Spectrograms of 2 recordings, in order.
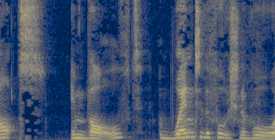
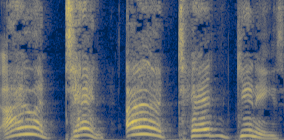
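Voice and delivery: put-on very loud, shrill, very high drunken yell; 10 semitones higher, 8 dB louder than usual. May, drunk, demands more money after a price is agreed, acting out drunken shouting. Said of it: "May starts shouting drunkenly".

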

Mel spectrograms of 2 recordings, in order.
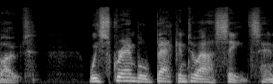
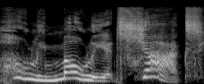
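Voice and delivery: shrill, very high, long-stretched, drawn-out yell; 9 semitones higher, 4 dB louder than usual. Dan, on a boat with the narrator, as fins burst through the waves; yelling. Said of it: "yelled Dan".

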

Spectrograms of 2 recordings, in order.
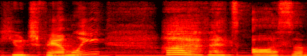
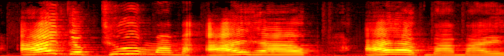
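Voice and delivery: put-on babyish voice, higher and louder; 3 semitones higher, 8 dB louder than usual. Offering to help look for lost money: baby talk. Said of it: "You're talking baby talk".

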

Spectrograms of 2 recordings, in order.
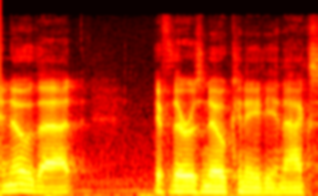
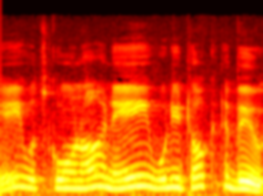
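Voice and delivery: cliché Canadian accent; 9 semitones higher than usual. Speaker contrasting real Canadian speech with the stereotype: stereotypical Canadian accent. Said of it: "the stereotypical like".

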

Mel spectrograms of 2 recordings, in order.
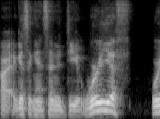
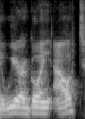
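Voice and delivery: ordinary talk, nothing marked

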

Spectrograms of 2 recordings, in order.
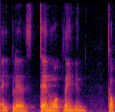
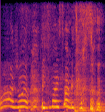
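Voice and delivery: very high, drawn-out, thrilled excited shout; 7 dB louder than usual. Retelling how his mom reacted when he came on: imitating his mom shouting.

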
